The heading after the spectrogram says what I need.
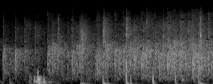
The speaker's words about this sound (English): Let me do a little hand clap. Where is it? This one.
